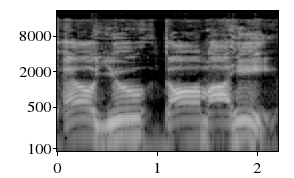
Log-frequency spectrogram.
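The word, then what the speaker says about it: ἐλεύθομαι: Middle voice, eleuthomai. Pronounced eleuthomai, or active, eltho.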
